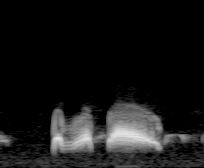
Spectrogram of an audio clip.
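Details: Spotted dove decoy calling wild birds in the morning: a short low coo followed by a longer, slightly trilled, falling coo on a clean, quiet background.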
